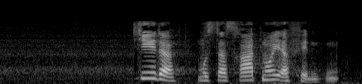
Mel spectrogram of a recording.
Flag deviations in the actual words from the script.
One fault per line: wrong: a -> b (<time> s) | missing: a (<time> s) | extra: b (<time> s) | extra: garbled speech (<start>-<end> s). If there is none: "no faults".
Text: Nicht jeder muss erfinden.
extra: das Rad neu (2.1 s)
